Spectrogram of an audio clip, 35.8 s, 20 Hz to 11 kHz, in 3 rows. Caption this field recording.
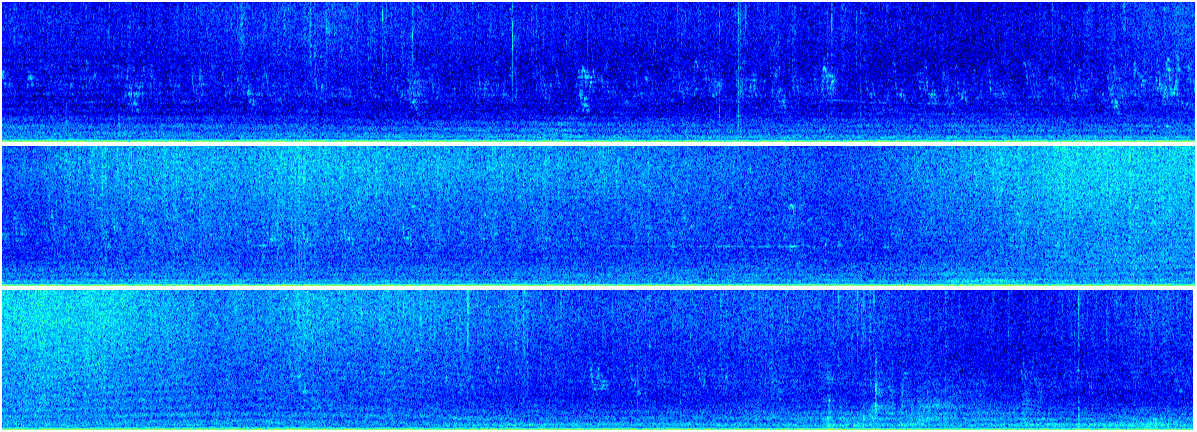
light wind in a grainfield, between Zejtun and Marsaxlokk, (SD702 DPA4060)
